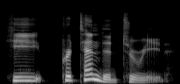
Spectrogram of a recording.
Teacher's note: So we don't say them both strongly. The first D sound almost disappears. It becomes a very soft pretended to.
